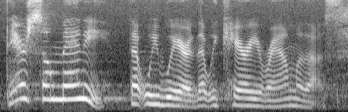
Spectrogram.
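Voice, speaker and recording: A woman's voice: mid-range voice, big pitch swings, normal speed, dark tone, in a large hall. A woman from the northern United States leading a workshop, conversational and checking in with her audience. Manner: conversational, asks "right?". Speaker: workshop presenter. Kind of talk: workshop presentation.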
